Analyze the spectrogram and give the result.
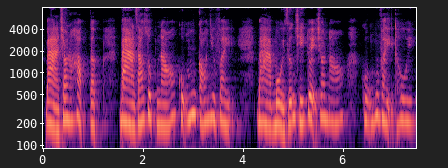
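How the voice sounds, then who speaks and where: A stern old man who runs a travelling show of performing dogs, as a woman reading the story gives him voice. He speaks in curt, commanding words at an ordinary pitch, and he expects to be obeyed. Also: fairly even intonation, measured pace, a bit bright, natural voice. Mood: firm. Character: stern old male street-show master.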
